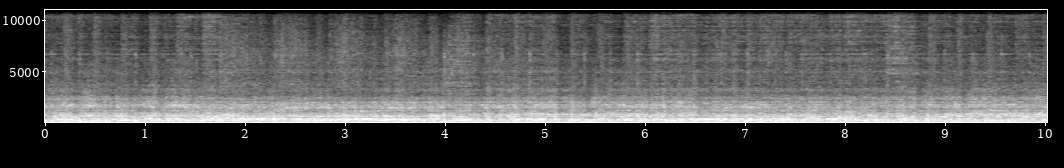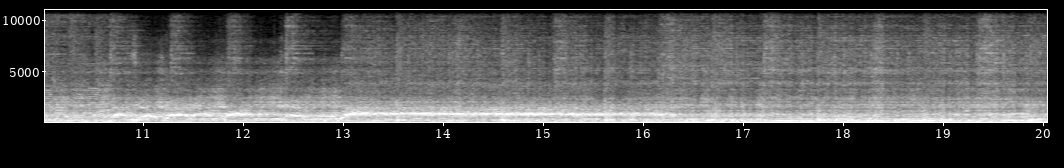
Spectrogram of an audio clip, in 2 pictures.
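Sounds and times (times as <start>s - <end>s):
metal band playing: 0.0s - 20.0s.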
